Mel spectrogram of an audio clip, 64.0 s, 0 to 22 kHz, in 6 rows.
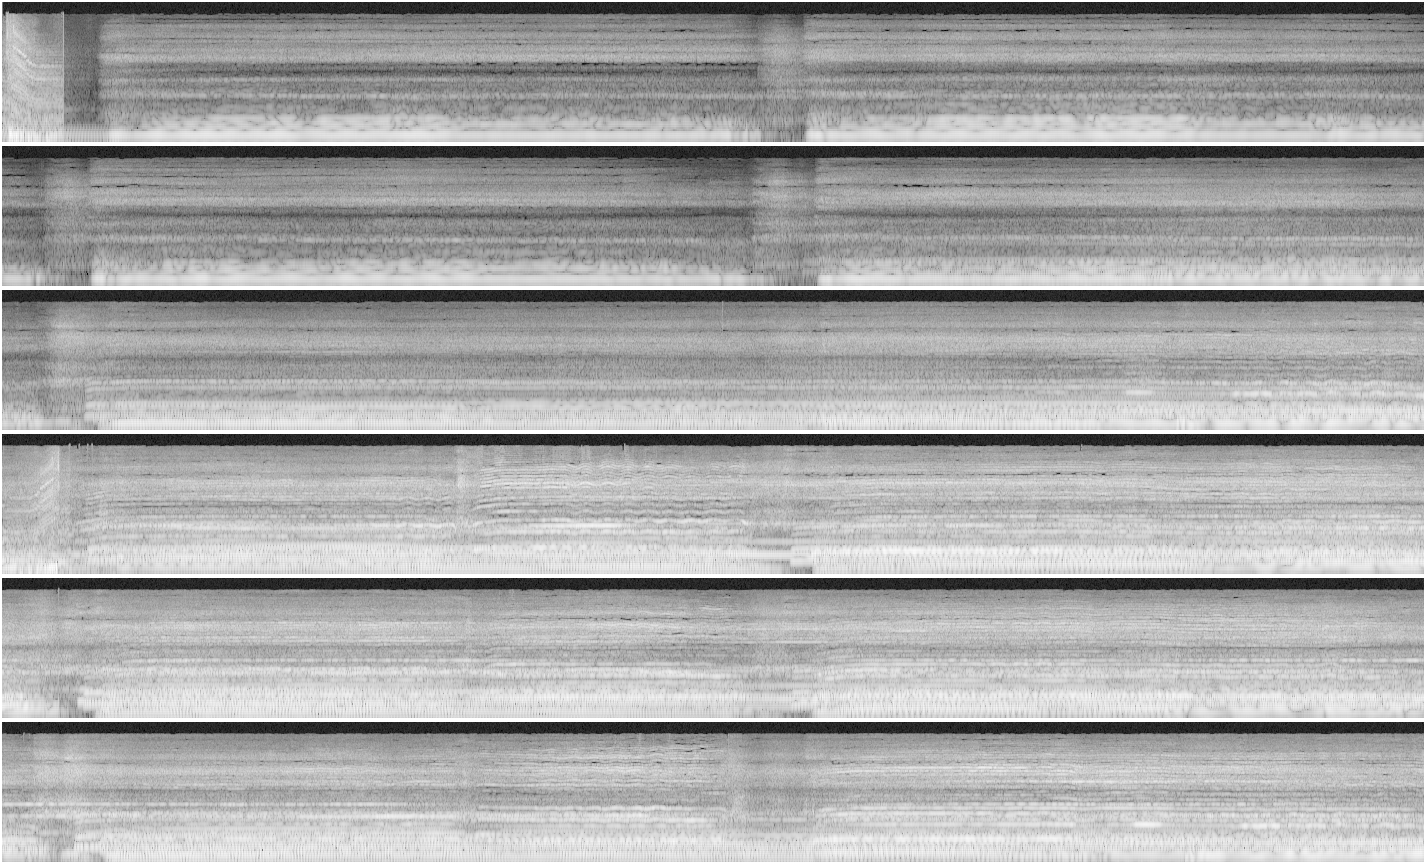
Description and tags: It was recorded on Cubase 5 with an AT2020 USB mic. There were about four vocal tracks
vocal harmony starting in F#. it builds up in stages and gets better towards the end. the chords are F#7, F7, A#, C#. i think it's 80bpm. apologies if not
